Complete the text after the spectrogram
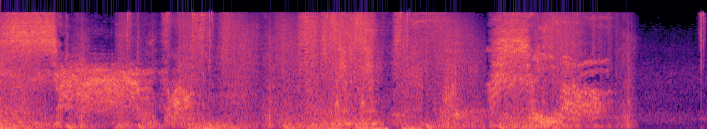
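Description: Magic spells whoosh and crackle in loud bursts.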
